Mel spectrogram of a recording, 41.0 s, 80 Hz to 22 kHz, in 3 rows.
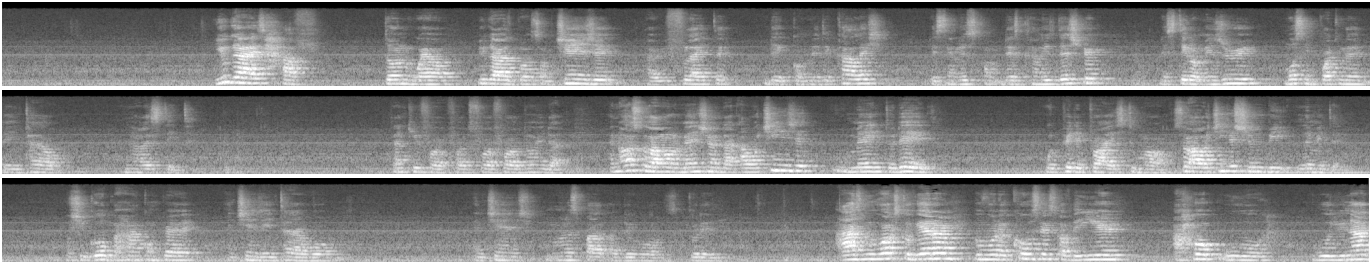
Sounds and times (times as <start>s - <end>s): Narration, monologue: 0.0s - 41.0s
Male speech, man speaking: 2.2s - 3.2s, 3.8s - 15.6s, 17.6s - 23.1s, 24.1s - 27.2s, 28.0s - 30.8s, 32.1s - 34.6s, 35.7s - 41.0s.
